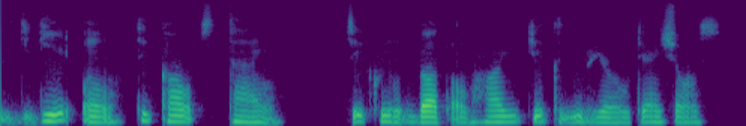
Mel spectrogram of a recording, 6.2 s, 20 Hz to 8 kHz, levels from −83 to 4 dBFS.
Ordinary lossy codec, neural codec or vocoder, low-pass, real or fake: none; codec, 16 kHz, 0.5 kbps, FunCodec, trained on LibriTTS, 25 frames a second; 7.2 kHz; fake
